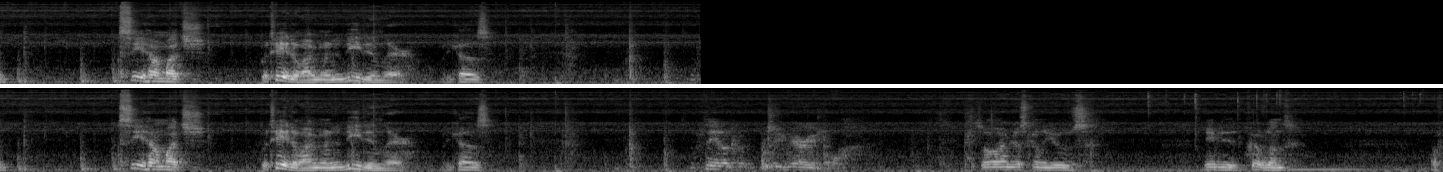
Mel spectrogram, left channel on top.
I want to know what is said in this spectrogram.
see how much potato I'm going to need in there, because potato could be variable. So I'm just going to use maybe the equivalent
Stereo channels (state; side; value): drops out; left; at 7.0 s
